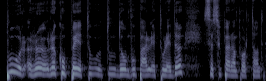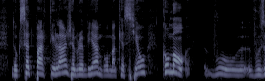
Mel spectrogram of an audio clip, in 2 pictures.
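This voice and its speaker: An older woman whose first language is not French, asking a long question from the audience at a conference in a hesitant, halting way with many restarts. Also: lowish voice, a little mellow.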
